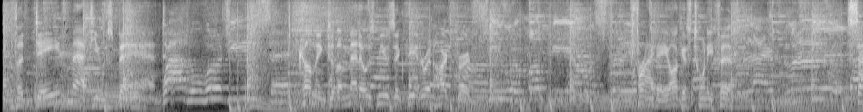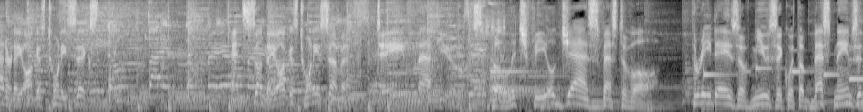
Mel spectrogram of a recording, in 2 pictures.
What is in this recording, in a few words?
vo radio ads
